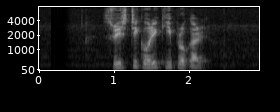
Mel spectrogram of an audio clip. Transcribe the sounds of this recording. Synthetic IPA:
sɹisʈikoɹikipɾoka̰ɾḛ

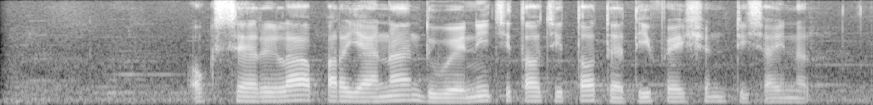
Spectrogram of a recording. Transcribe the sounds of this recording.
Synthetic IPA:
ʔɔ̰kseɾilapəɾjanand̪uwenit͡ʃit̪ɔt͡ʃit̪ɔd̪̥ä̤d̪̥i̤feʃənd̪̥isajnə̰r

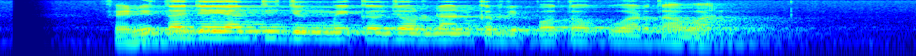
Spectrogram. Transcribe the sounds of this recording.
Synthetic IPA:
fɛnit̪ad͡ʒajant̪id͡ʒɨŋmikəld͡ʒɔrdankɨrdipɔt̪ɔkuwart̪awa̰n

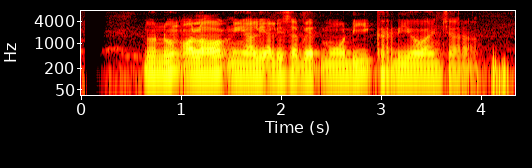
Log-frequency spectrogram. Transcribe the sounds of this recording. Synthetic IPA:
nunʊŋʔɔlɔɦɔk̚niŋalialisabɛt̪̚modikərdiwawaɲt͡ʃaɾa̰

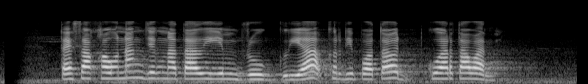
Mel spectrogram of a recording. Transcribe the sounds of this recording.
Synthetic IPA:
t̪ɛsakaunaŋd͡ʒɨŋnat̪aliːmbɾuɡliakɨrdipɔt̪ɔkuwart̪awan

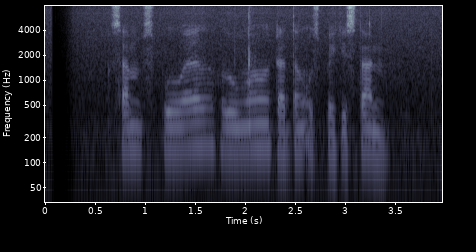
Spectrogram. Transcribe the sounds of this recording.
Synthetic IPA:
samspuɛlluŋɔɖ̥ä̤t̪əŋṵsb̥ekist̪an

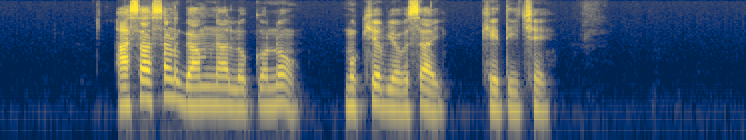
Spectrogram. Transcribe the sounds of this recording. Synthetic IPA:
asasəɳɡamnalokono | mʊkʰjəʋjəʋsaj | kʰet̪it͡ʃʰe

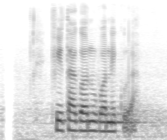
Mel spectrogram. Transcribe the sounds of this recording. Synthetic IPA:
pʰiɾt̪aɡʌrnupʌrnekṵɾa̰

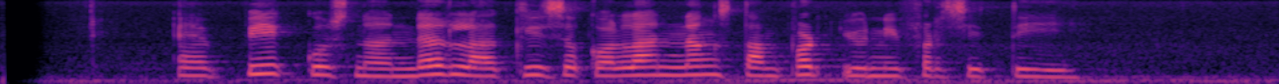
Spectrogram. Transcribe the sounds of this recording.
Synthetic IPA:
ʔepikusnandərlaɡ̥i̤səkolanaŋst̪amfɔrt̪junifərsit̪i

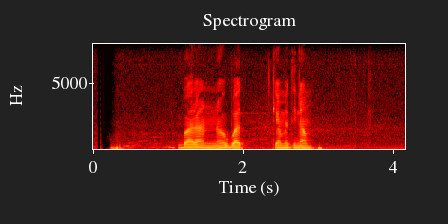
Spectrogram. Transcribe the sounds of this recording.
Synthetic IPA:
balanːəubat̪̚ | kæmət̪inam

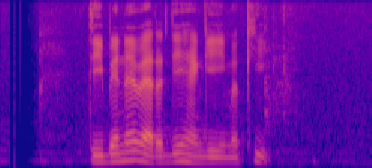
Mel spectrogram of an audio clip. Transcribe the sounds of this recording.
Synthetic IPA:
t̪ibenəʋæɾəd̪iɦæŋɡiːməki

